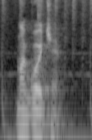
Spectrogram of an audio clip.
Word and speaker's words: Могоча: На второе О ударение. Могоча.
